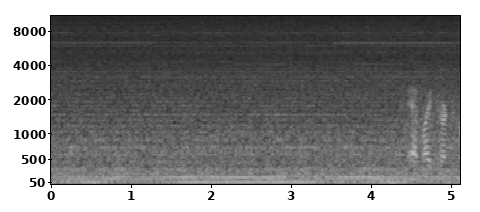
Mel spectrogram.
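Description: A propeller engine drones steadily from inside a small plane's cockpit.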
